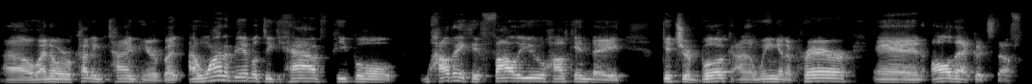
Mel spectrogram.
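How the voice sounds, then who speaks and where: A man hosting a podcast, talking in a calm, upbeat, casual way with loose fillers. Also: mid-range voice, normal speed. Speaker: podcast host and coach. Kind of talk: casual interview chat.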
